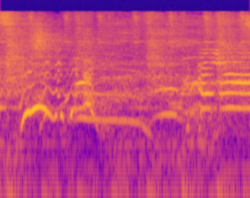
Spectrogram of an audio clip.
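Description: Up-tempo jive dance music playing over a hall's sound system, with a strong beat. Just after the start, a voice rises and falls for over a second above the music.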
